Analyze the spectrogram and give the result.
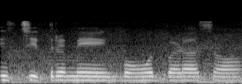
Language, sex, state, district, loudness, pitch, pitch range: Hindi, female, Chhattisgarh, Raipur, -13 LUFS, 185 Hz, 180-190 Hz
